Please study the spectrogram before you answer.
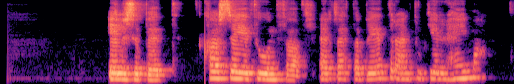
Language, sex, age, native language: Icelandic, female, 40-49, Icelandic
